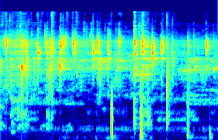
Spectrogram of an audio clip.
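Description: Chillies fry in hot oil, a steady hissing sizzle dotted with sharp crackles and pops at irregular intervals, close and moderately loud with no talking.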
